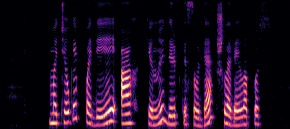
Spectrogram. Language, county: Lithuanian, Marijampolė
